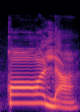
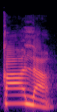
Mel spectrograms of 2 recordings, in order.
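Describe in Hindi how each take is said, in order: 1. यह गहरी, हलक़ से निकली q की आवाज़ से शुरू होता है। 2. यह सादे, आगे के k की आवाज़ से शुरू होता है। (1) "कौफ का साउंड एकदम क्लियर होना चाहिए" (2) "अक्सर क्या गलतियां होती है"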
